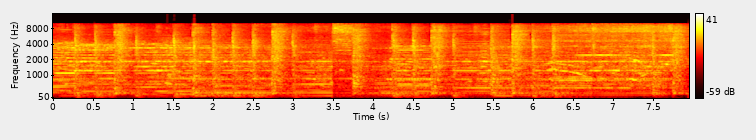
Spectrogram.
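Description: Live band playing an instrumental passage, with drum kit hits over held guitar and keyboard tones.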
